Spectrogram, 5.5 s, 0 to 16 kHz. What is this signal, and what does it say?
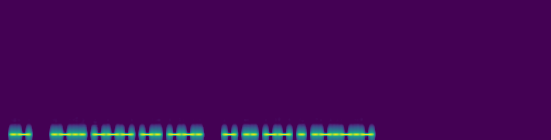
Morse code, heard as a keyed tone, about 34 wpm, 700 Hz. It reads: A LONG TIME.
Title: Sentences from Top 1000 Words 35wpm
